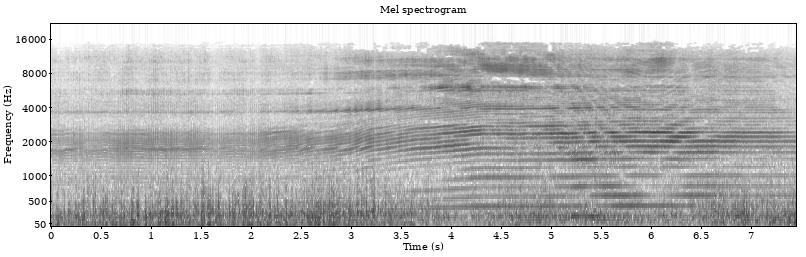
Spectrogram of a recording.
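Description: Radio-control model airplane's engine and propeller running at high throttle. The pitch climbs about three to four seconds in as the plane speeds up for its takeoff run, then holds and sags slightly.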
